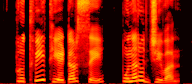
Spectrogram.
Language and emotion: Marathi, neutral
